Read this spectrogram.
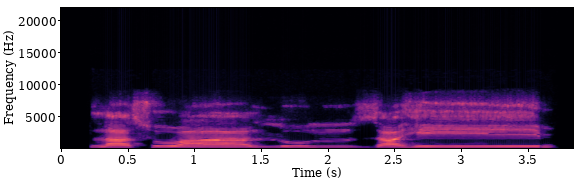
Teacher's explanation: লাস এক আলিফ টান, লুল জাহিম এখানে তিন আলিফ টেনে পড়বো, আর এখানে অক্ফের কারণে সাকিন হচ্ছে এজন্য।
